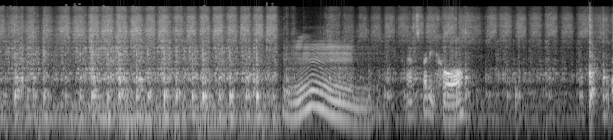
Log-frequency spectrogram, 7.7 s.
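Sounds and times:
damp cloth scrubbing paper: 0.0s - 7.6s
gliding vocal sound: 3.6s - 4.8s
speech: 3.7s - 4.5s, 5.1s - 6.0s.

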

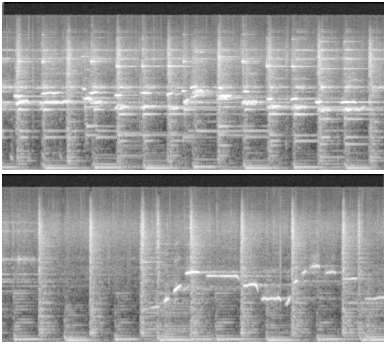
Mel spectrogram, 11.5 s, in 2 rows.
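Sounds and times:
jingling bell accents: 0.0s - 6.4s
whistled melody in a Christmas song recording: 0.0s - 6.5s, 7.8s - 11.4s.

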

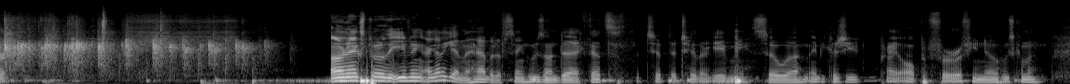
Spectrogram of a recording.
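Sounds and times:
speech: 0.0s - 0.3s, 3.3s - 10.6s
audience applause: 0.0s - 3.0s.

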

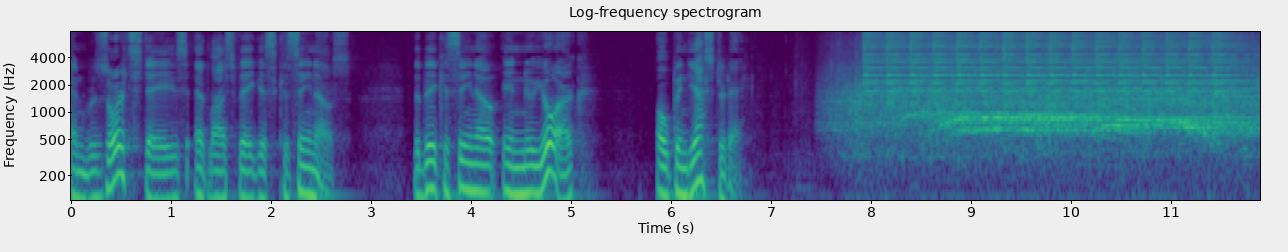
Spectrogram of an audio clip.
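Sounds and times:
speech: 0.0s - 2.8s, 3.4s - 5.2s, 5.8s - 6.8s
stock exchange reopening bell rung by Governor Cuomo: 7.5s - 11.8s.

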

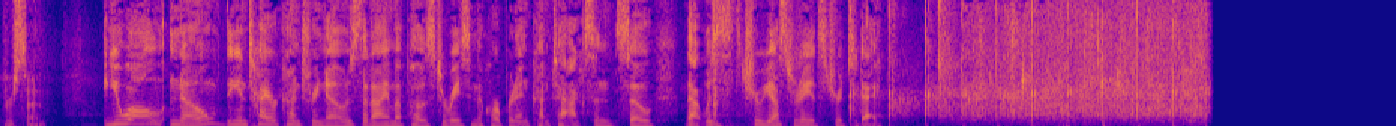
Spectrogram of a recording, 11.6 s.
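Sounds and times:
speech: 0.0s - 7.6s
audience cheering: 7.6s - 10.1s.

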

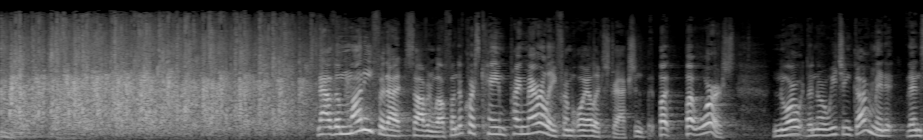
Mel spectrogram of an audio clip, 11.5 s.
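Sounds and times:
crowd applause: 0.0s - 4.4s
speech: 4.0s - 11.5s.

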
